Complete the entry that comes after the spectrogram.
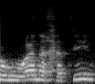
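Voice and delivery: ordinary talk

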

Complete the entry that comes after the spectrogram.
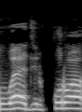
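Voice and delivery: ordinary delivery

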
